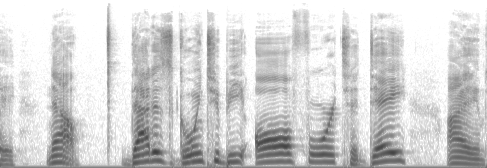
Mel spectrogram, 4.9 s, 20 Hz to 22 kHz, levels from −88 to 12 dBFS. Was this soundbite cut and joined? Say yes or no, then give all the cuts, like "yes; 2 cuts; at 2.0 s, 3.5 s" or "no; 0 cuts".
no; 0 cuts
